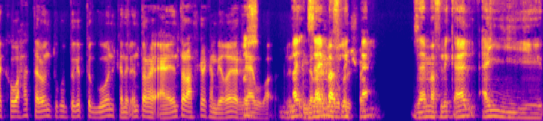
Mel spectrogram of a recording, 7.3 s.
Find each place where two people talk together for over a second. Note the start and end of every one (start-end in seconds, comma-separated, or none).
3.2-5.1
